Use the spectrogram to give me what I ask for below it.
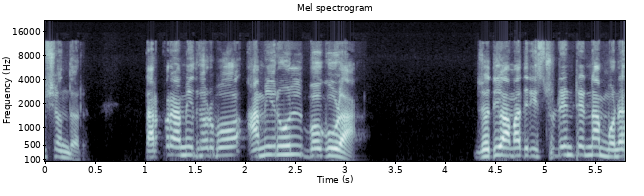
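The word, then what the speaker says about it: ب: সবাই অক্ষরটা বলেন তো সবাই ভাই সবাই বা এক আলিফ টেনে পড়তে হবে হ্যাঁ এই যে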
